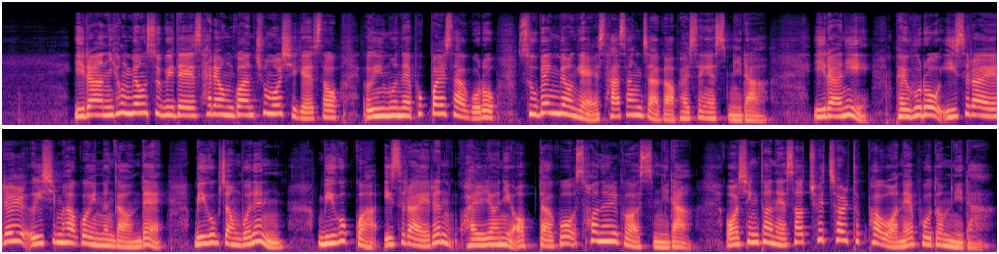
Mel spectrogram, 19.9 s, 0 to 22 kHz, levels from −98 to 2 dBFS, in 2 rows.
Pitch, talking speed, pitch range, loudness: 200 Hz, 300 characters per minute, 160-240 Hz, -20 LUFS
